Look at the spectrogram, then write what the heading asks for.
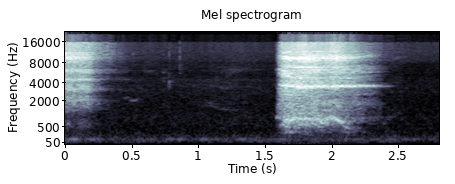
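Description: Agnisara yoga breathing: a short breath tapering off, a pause, then one long, loud, forceful exhale through the nose and mouth, close up, with no talking.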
